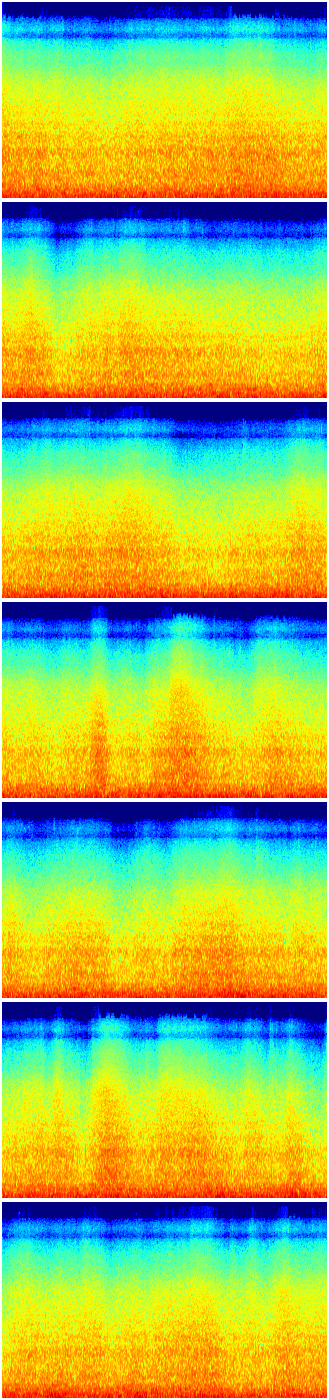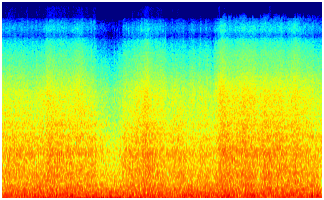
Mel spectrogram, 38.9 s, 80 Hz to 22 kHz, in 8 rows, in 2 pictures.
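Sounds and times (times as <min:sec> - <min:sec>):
wind buffeting microphone: 0:00.0 - 0:38.9
heavy rain: 0:33.4 - 0:38.9.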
